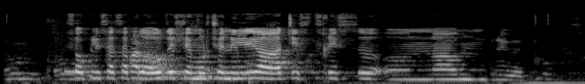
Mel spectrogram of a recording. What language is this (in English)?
Georgian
